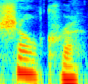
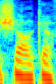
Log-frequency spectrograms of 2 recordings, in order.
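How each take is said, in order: First: The name is said with an extra R. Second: The name is said without an extra R. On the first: The speaker calls it wrong. "I kept shoving an R in there for no reason" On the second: The speaker calls it right. "I managed to pronounce it correctly for once"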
